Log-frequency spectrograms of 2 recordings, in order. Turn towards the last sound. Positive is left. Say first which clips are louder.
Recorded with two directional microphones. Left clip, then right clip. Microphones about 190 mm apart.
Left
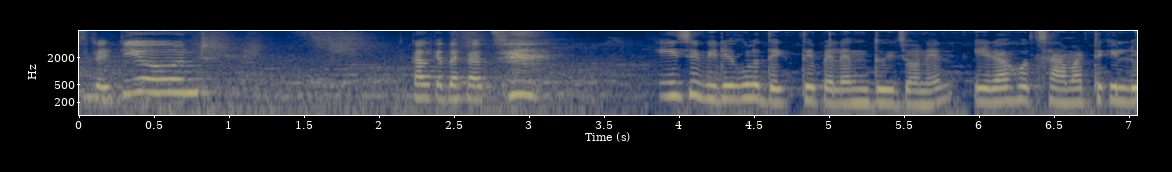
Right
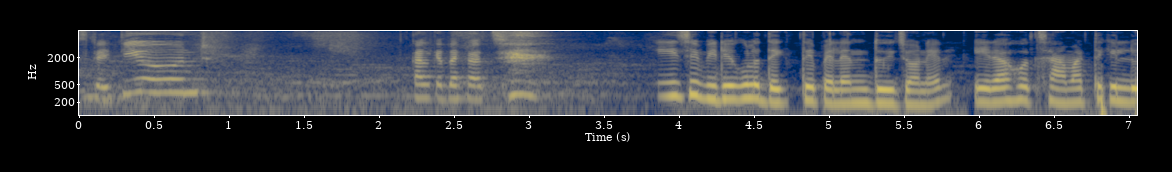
# right 7 dB
turn(degrees=-30)  # may be behind; listen again after turning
